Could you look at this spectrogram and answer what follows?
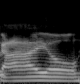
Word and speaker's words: Guile: I was, because the thing is, the is it Guile from Street Fighter? Is that how you pronounce it? Guile, yeah.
